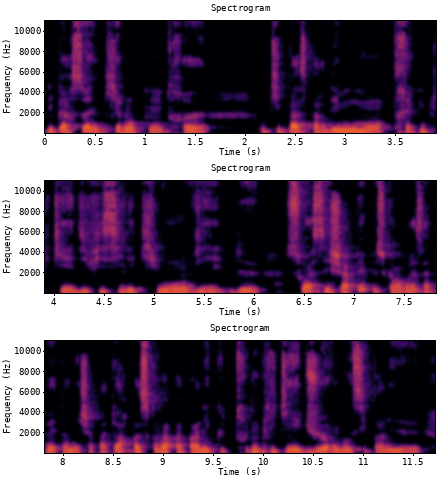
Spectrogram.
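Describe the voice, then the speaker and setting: A woman's somewhat breathy, dark, mellow voice at a medium pitch, with monotone, flat intonation and a fairly quick pace. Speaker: podcast host. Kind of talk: casual podcast monologue. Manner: hesitant, many fillers.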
